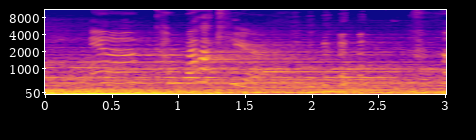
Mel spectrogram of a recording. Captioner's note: laughs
